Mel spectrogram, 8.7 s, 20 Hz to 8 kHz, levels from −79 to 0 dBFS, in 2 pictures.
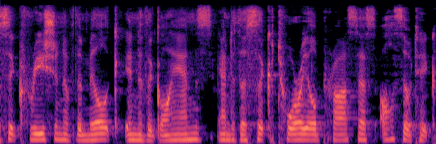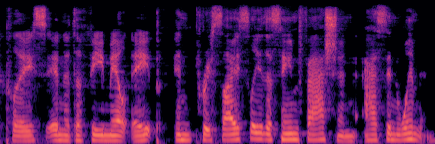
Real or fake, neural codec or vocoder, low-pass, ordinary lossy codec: real; none; 7.2 kHz; MP3, 64 kbps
